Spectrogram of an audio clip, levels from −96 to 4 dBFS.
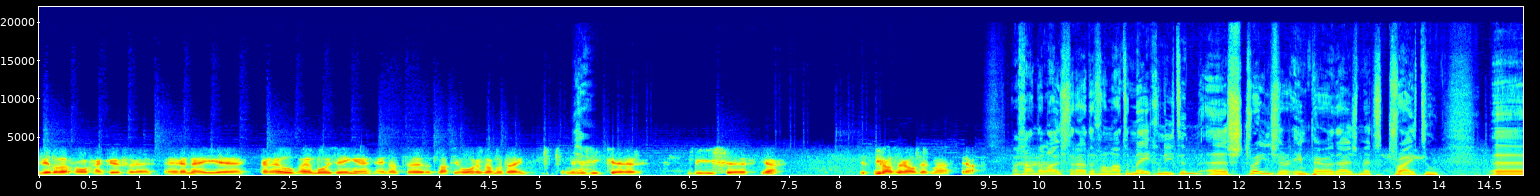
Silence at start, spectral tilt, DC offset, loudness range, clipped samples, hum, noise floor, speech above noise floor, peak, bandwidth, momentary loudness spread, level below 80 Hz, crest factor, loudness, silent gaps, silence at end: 0 s; -5.5 dB/octave; under 0.1%; 11 LU; under 0.1%; none; -46 dBFS; 27 dB; 0 dBFS; 19.5 kHz; 15 LU; -46 dBFS; 20 dB; -19 LUFS; none; 0 s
